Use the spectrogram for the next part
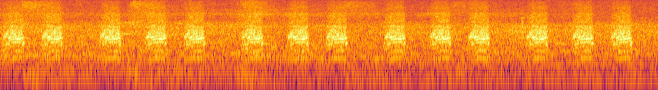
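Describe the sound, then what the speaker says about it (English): Ducks quack in a steady, rhythmic series of about a dozen loud calls across a pond, with a low crowd murmur and ballpark noise underneath. "Ducks all over the pond."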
